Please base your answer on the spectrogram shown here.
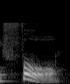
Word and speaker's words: for: and for that reason this word doesn't have a strong r sound at the end for me when i speak um as you'll see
